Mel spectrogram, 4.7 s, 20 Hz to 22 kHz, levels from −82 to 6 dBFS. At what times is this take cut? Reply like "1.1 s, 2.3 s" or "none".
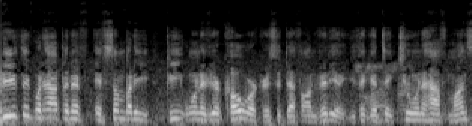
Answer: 1.6 s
